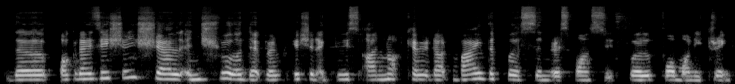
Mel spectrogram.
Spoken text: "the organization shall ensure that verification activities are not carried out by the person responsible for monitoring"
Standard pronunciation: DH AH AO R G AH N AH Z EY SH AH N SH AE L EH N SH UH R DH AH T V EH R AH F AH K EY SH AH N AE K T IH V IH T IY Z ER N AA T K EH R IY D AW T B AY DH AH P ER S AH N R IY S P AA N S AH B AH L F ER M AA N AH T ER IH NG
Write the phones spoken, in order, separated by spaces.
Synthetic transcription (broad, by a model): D AH AO G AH N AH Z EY SH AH N SH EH L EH N SH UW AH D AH T V EH R AH F AH K EY SH AH N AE K T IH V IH S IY N AA T K EH R IY D AW T B AY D AH P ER S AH N R IY S P AA N S AH B AH L F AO M AA N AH T ER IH NG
